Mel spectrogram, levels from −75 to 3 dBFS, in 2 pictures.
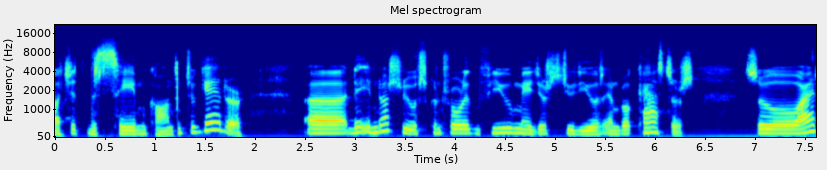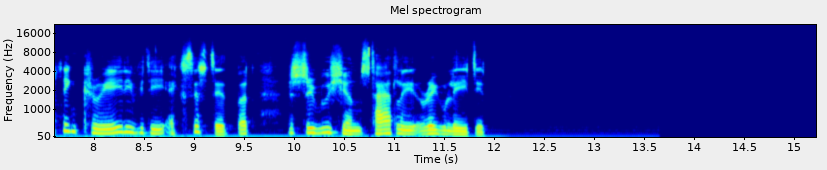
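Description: At 1.19 to 1.24 s, 4.21 to 4.27 s and 10.72 to 10.77 s the speech breaks into a brief chirp, squawk, click or short hole, each about 50 ms long. All three are damaged data in a compressed stream. Bytes in the encoded file were wrong at these points. The decoder misread those frames and lost sync. It then hunted for the next valid frame header before normal decoding resumed.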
